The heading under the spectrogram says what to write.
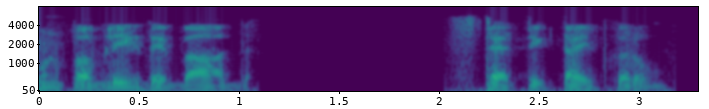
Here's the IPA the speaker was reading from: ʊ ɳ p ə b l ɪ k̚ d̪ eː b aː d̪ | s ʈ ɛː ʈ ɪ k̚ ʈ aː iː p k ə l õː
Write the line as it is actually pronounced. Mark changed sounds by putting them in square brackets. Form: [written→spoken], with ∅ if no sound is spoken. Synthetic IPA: ʊ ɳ p ə b l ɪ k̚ d̪ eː b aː d̪ | s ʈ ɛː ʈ ɪ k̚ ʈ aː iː p k ə [l→ɾ] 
